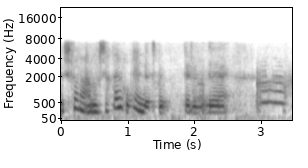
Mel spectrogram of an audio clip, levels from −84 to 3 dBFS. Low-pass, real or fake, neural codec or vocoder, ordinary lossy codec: 7.2 kHz; fake; codec, 16 kHz in and 24 kHz out, 0.6 kbps, FireRedTTS-2 codec; Opus, 16 kbps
